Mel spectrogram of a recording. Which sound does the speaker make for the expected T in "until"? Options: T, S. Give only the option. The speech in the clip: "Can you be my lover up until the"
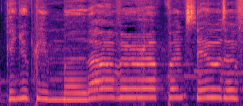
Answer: S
